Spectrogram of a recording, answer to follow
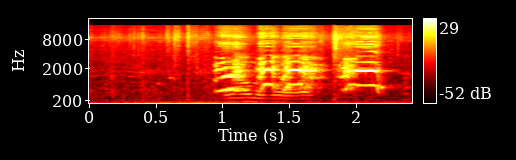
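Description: A hand-held chicken squawking in several short, high calls, starting about a second in.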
